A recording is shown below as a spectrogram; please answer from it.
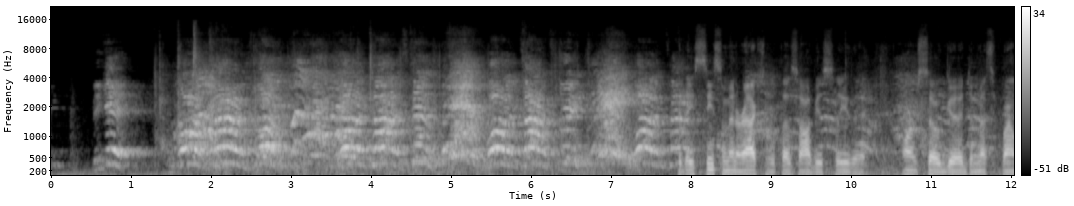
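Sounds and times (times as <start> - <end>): children chanting in unison: 2.4 - 7.6.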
